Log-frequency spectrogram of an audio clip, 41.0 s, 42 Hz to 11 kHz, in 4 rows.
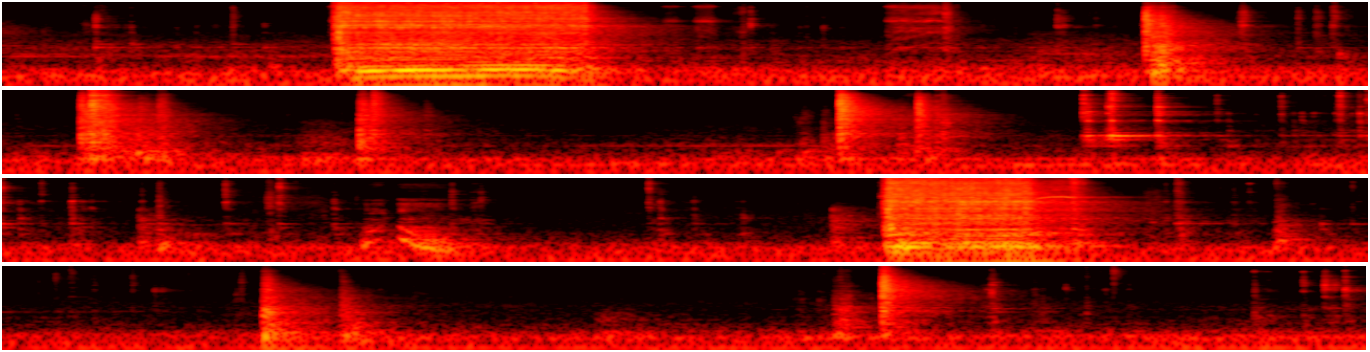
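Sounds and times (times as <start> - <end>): rattling power tool: 2.5 - 5.6, 27.1 - 29.1
wrench and socket clanking: 27.1 - 30.3.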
